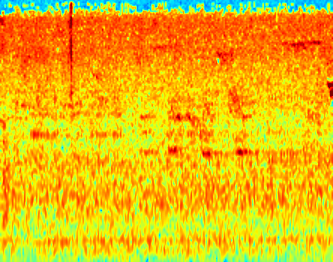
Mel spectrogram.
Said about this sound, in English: There's a plane up in the sky. Plane flying around. Wonder where they're going.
